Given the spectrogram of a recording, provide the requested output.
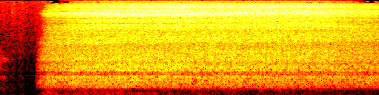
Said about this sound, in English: We're now going to continue with this, but use a mantra. We're going to inhale, so.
